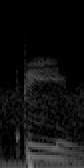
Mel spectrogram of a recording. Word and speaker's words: team: It's not tim. It's team.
